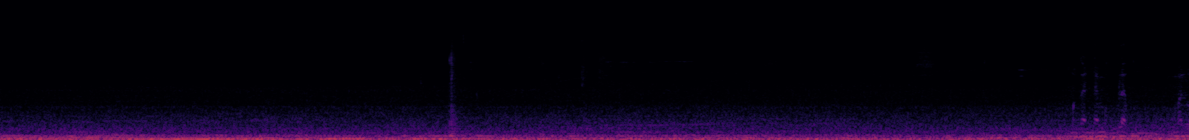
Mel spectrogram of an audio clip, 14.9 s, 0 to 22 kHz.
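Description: Heavy road traffic rumbles on C5 Road in Libis, a continuous low drone of engines with occasional brake hisses and sharp clicks, while someone talks over it.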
